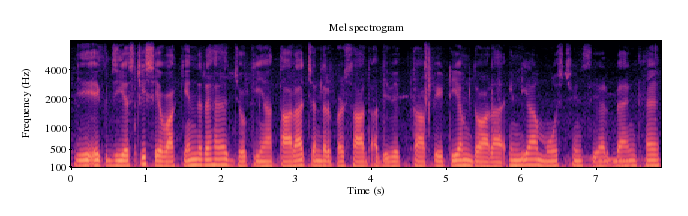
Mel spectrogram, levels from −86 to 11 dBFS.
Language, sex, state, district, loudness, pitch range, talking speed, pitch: Hindi, male, Bihar, West Champaran, -16 LUFS, 110-125 Hz, 145 wpm, 115 Hz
